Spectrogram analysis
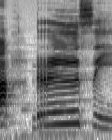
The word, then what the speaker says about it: ฤาษี: ว่า ถูก ต้อง ขาด คำ ว่า ฤาษี ออก เป็น เสียง รือ นะ คะ ตัว หรือ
